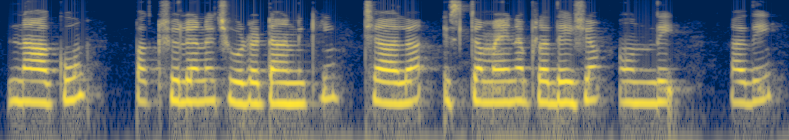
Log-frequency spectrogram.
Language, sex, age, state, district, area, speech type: Telugu, female, 18-30, Andhra Pradesh, Alluri Sitarama Raju, rural, spontaneous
